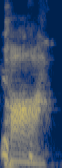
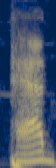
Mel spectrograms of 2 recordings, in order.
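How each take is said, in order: First: The word ends on the vowel, without d. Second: The word ends with a clear d sound. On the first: The speaker calls it right. "it's not Pad" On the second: The speaker calls it wrong. "That might be the American pronunciation"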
